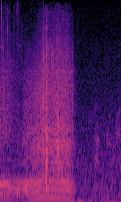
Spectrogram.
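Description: A small bluegill being dropped back into a hole in the ice: a short splash of water, sharpest about a second in, that ends about a second and a half in.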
